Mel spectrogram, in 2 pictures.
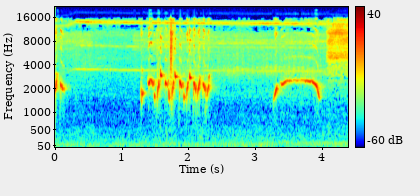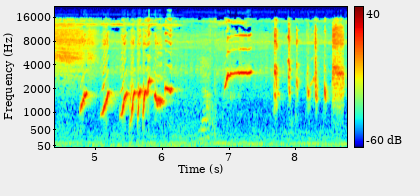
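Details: Bornean white-rumped shama in full song, played to stimulate other shamas to sing: a buzzy trill, a clear arched whistle, quick rising notes and a high whistle, with a faint hiss between phrases.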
